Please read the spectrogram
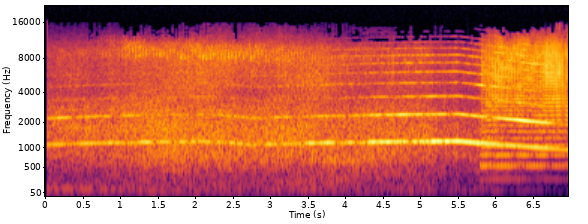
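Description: Fire engine siren held at a high, nearly steady pitch, then beginning to slide down in pitch near the end as a loud horn blasts over it. Road traffic noise underneath.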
